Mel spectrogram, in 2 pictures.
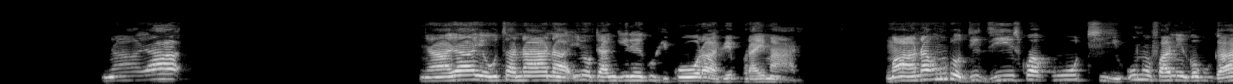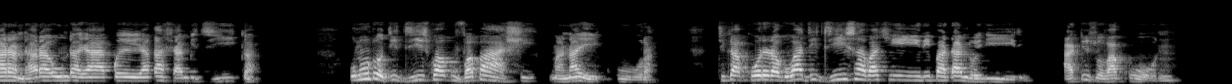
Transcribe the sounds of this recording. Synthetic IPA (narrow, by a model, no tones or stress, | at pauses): ɲajaje̞ut͡sananaʔino̞taŋɡiɾe̞k̬uʐiko̞ɾaʐe̞puraima̰ːri | mwanauno̞to̞d͡zid͡ziswakutʰiuno̞fanirwakuɡʱaɾandʱaɾaundajakwe̞jakaʃambid͡ziːka̰ | uno̞to̞d͡zid͡ziswakuapaːʃimanajeik̚uːɾa̰ | tikako̞ɾe̞ɾakuʋad͡zid͡zisaʋat͡ʃiɾipaɗando̞ʔiri | ɦatiʐo̞ʋakoːna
